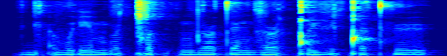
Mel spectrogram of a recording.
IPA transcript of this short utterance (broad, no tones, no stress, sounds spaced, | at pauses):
ɡʲ a̰ v u ɾʲ e m b ə˞ ǀ ɔ pʲ a̰ n d ə˞ t̪ e n z ə˞ ǃ y vʲ ɒ ǃ e t̪ʰ y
